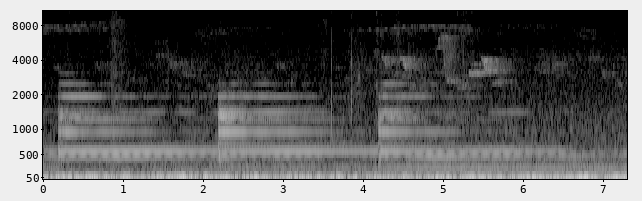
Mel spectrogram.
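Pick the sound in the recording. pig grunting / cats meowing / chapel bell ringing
chapel bell ringing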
